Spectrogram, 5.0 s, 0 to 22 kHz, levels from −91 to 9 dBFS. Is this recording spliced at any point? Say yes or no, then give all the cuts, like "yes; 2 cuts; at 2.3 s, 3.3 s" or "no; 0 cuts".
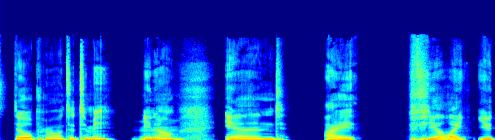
no; 0 cuts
